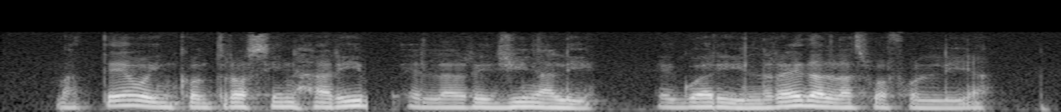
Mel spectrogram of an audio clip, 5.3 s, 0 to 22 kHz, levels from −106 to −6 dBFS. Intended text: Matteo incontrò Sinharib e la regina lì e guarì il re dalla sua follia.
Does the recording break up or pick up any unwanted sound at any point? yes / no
yes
